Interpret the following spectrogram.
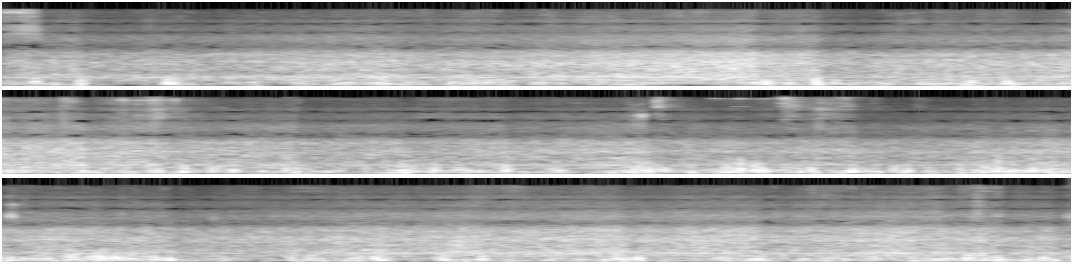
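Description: Hands rubbing and squeezing crumbly flour-and-curd dough in a stainless-steel bowl, faint scuffing sounds over a steady background whir.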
